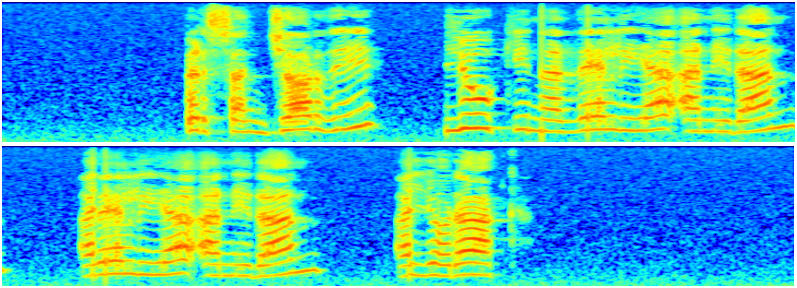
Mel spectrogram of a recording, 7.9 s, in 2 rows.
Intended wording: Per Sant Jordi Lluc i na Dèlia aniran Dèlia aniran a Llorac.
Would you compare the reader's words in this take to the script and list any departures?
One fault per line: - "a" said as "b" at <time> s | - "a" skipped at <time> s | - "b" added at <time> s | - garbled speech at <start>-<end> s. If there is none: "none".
none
